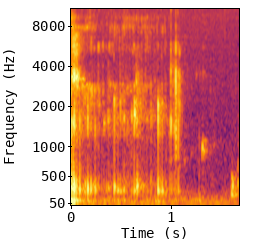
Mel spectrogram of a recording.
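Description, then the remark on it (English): Wet slurping of a Black Rifle Coffee ready-to-drink canned coffee beverage: a quick series of short sucking sips with brief gaps, then a quieter pause and one last small slurp. “I normally don't slurp, but I had to prove it.”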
